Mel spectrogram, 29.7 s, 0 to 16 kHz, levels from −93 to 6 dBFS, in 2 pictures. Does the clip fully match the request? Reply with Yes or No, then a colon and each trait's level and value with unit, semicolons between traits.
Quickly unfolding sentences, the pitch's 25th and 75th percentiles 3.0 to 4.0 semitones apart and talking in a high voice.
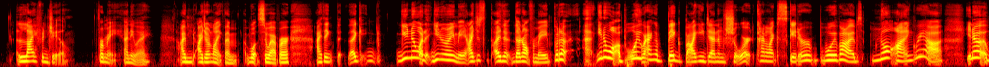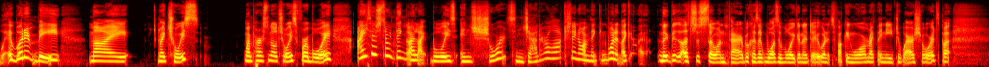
No: fast, 220 wpm; wide, 5.6 semitones; high, 240 Hz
